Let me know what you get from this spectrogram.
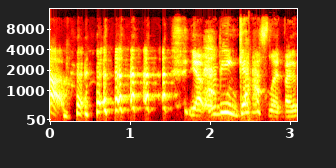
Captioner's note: laughing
